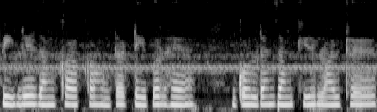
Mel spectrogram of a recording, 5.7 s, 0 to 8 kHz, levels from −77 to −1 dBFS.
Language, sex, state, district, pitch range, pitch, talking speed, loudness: Hindi, male, Maharashtra, Mumbai Suburban, 205-215 Hz, 210 Hz, 115 wpm, -16 LUFS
